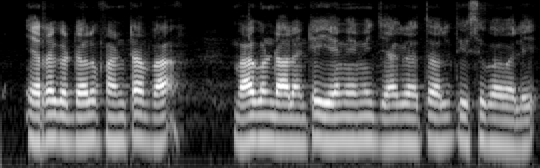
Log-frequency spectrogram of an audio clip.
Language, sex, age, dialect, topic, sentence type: Telugu, male, 18-24, Southern, agriculture, question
